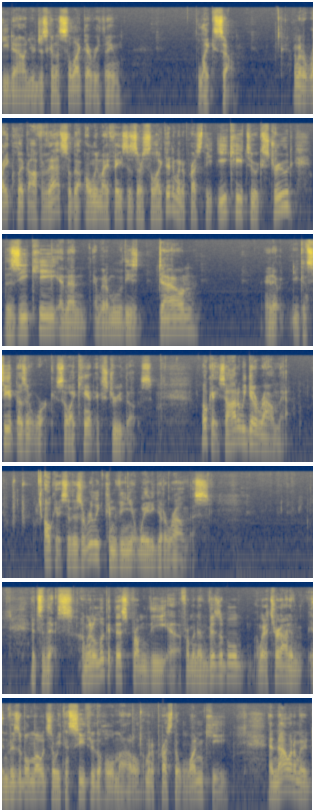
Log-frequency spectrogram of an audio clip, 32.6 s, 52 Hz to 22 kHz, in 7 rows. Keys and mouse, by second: 20.0 middle click, 21.2 middle click.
